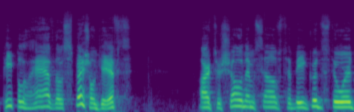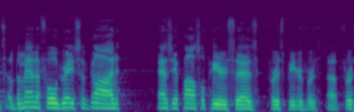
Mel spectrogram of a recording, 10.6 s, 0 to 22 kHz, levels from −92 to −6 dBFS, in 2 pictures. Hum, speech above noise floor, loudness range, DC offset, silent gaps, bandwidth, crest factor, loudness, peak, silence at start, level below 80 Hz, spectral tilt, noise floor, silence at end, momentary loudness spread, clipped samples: none; 49 dB; 6 LU; under 0.1%; none; 11 kHz; 18 dB; -31 LUFS; -14 dBFS; 0.1 s; -68 dBFS; -8 dB/octave; -80 dBFS; 0 s; 12 LU; under 0.1%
